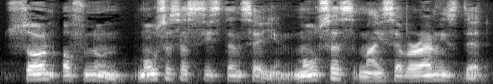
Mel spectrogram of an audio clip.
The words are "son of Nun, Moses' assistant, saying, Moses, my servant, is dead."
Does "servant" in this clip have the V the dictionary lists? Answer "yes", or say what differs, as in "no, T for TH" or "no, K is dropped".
no, V is dropped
